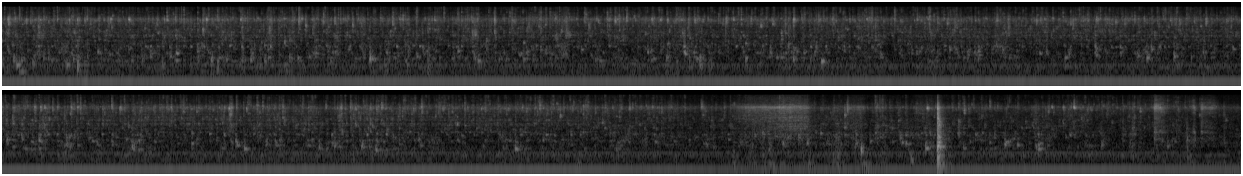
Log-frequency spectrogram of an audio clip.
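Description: Water running and trickling through an aquarium's hang-on-back overflow box as it refills and its U-tube siphons start again after the pump's power is restored, over a steady low hum. The overflow is still catching up but working after the power cut. A single sharp knock near the end.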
